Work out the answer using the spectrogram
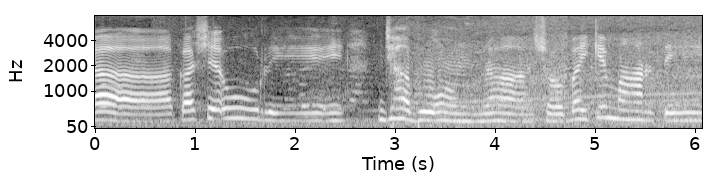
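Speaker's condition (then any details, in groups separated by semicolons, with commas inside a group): No condition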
